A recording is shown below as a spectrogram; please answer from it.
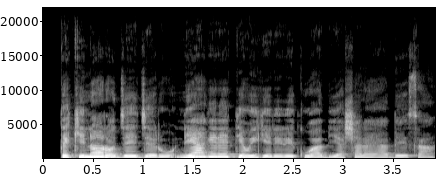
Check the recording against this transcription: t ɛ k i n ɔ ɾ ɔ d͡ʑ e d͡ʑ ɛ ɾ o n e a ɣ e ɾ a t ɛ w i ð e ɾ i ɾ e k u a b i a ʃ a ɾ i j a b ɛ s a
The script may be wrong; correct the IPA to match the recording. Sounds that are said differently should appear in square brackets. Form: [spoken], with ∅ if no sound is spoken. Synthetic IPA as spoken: t ɛ k i n ɔ ɾ ɔ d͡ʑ e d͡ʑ ɛ ɾ o n e a ɣ e ɾ [e] t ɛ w i [ɣ] e ɾ [e] ɾ e k u a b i a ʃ a ɾ [a] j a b ɛ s a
